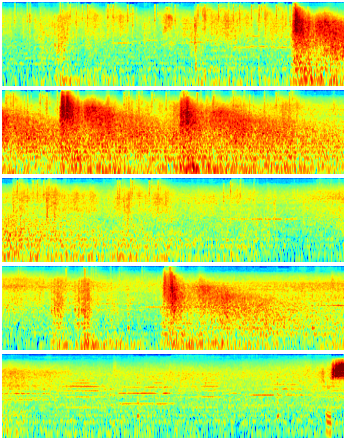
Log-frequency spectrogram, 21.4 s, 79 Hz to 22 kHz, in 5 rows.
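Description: Naval main-gun fire with HE shells in Ultimate Admiral: Dreadnoughts, 1890-era warships: several heavy booming blasts over a continuous low rumble, loud and spaced a few seconds apart, no talking.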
